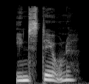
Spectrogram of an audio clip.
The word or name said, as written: indstævne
